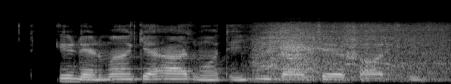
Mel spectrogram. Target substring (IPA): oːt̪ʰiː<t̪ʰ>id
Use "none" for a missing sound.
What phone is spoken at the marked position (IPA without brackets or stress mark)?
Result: none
